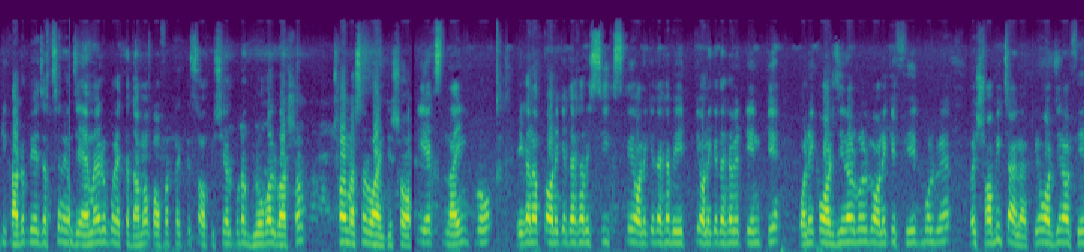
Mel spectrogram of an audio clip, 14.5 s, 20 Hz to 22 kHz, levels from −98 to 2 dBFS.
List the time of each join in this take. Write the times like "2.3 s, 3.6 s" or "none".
0.9 s, 5.6 s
